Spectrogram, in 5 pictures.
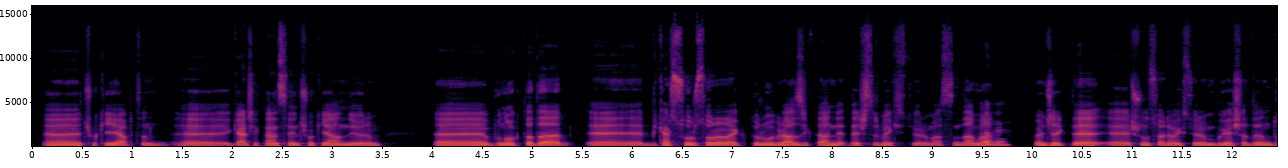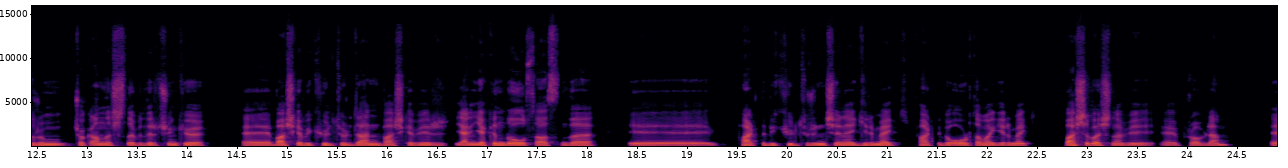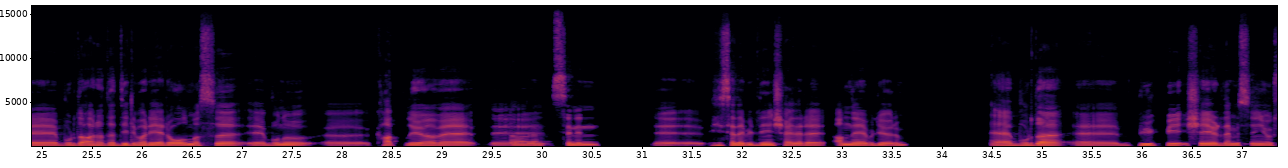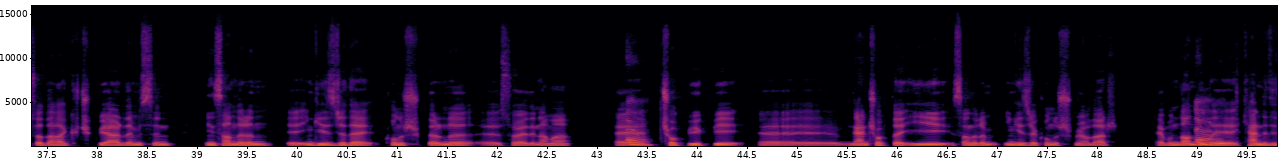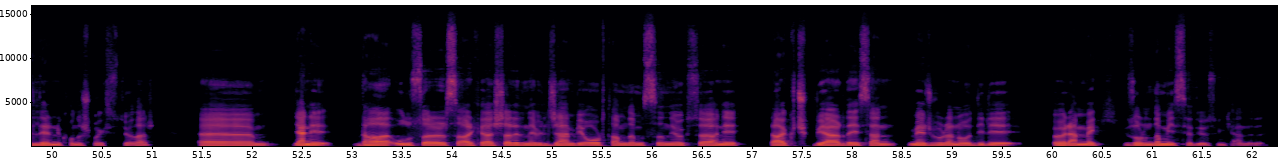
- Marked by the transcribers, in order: other background noise; tapping
- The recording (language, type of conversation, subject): Turkish, advice, Sosyal ortamlarda kendimi daha rahat hissetmek için ne yapabilirim?
- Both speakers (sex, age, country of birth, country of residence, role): female, 25-29, Turkey, Italy, user; male, 30-34, Turkey, Bulgaria, advisor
